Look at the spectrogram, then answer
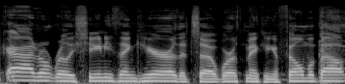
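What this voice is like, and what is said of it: Imitates another person's voice. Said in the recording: “That impression was really good ... de-neckify it by about 80% if you just get less neck in there”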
